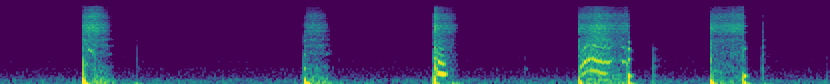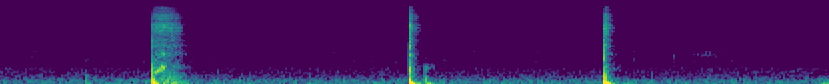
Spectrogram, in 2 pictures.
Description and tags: Created using a suction cup and a football.
pop, ball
